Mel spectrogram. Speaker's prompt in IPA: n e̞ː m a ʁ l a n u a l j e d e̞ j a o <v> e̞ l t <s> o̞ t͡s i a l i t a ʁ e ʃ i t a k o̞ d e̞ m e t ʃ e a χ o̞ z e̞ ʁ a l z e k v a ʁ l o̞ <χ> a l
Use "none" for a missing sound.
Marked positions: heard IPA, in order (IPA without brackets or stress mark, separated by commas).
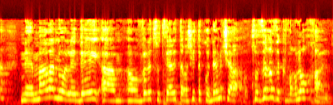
v, s, χ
